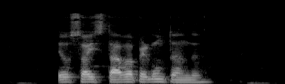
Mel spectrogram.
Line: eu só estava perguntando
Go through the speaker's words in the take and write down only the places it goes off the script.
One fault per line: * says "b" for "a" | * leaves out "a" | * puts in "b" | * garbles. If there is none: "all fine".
all fine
